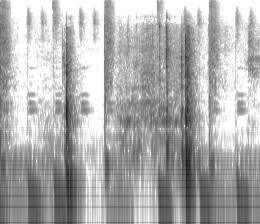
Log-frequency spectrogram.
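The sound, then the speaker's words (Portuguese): Wooden dresser drawers slide open and shut several times in quick succession as the clothes in them are checked, with two louder thumps standing out among softer scrapes and knocks, with no voices. “Em seguida, com a testa franzida, abriu as gavetas da cômoda e conferiu as roupas.”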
